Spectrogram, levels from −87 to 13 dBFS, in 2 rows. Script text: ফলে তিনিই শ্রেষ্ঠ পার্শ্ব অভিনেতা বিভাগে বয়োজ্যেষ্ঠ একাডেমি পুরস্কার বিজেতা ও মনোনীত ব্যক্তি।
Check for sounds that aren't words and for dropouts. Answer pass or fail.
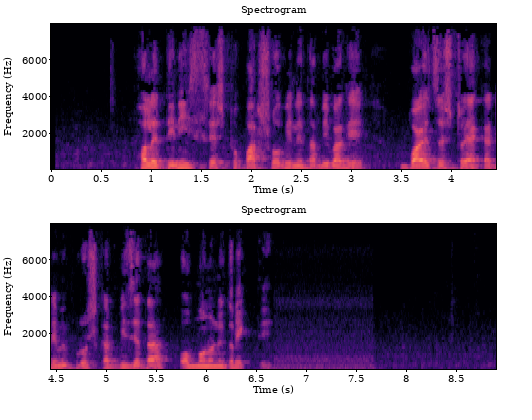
pass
